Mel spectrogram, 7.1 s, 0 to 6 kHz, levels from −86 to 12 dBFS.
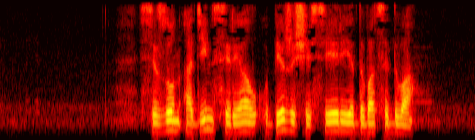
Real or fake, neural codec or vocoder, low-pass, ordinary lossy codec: real; none; 5.4 kHz; MP3, 24 kbps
